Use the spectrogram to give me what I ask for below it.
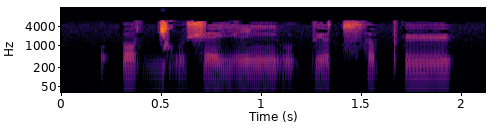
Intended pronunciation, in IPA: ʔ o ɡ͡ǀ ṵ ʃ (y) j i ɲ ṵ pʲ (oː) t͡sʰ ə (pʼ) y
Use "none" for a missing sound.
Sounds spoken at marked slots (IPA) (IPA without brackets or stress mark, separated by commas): e, o, pʼ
